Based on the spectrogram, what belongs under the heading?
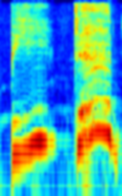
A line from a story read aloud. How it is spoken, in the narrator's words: Bongo cried again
